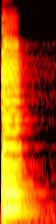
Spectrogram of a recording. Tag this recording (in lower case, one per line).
guitar
music
plucked string instrument
musical instrument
